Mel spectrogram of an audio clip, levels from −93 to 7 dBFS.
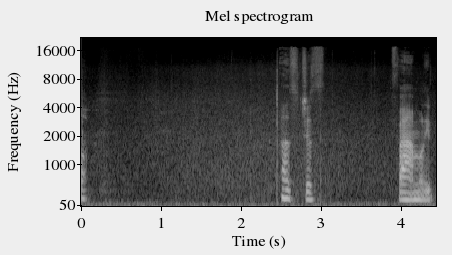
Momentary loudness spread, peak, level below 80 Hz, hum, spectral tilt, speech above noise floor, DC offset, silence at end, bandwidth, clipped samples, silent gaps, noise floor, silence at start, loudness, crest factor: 28 LU; -6 dBFS; -52 dBFS; none; -5 dB/octave; 25 dB; under 0.1%; 0.05 s; 17.5 kHz; under 0.1%; none; -50 dBFS; 0 s; -26 LUFS; 26 dB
